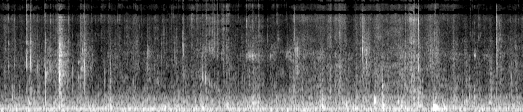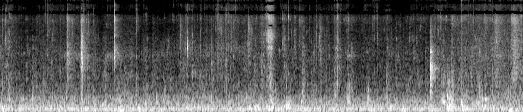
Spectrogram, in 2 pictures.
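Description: Close-up chewing and biting into crispy fried food, with scattered crunches, over a steady low hum.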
